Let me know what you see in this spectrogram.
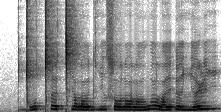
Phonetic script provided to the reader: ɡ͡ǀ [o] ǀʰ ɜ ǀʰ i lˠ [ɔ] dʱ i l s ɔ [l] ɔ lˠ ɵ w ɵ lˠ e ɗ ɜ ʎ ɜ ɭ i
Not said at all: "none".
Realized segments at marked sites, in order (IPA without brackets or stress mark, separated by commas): o, ɵ, l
